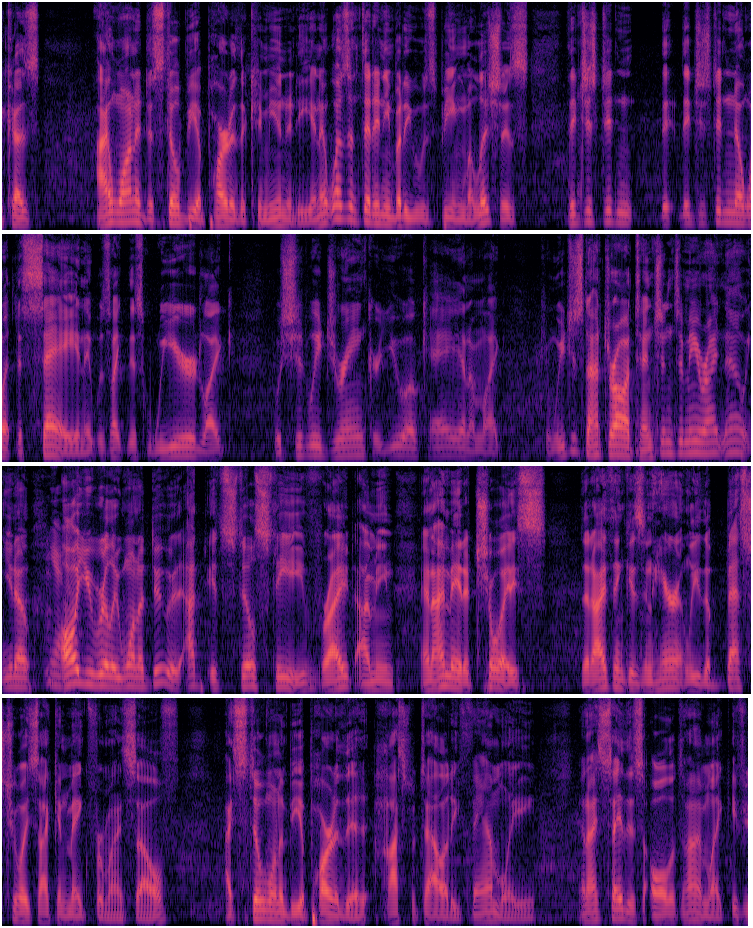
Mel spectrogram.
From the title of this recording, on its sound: at Charleston Wine + Food 2020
